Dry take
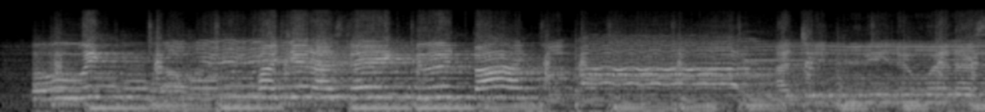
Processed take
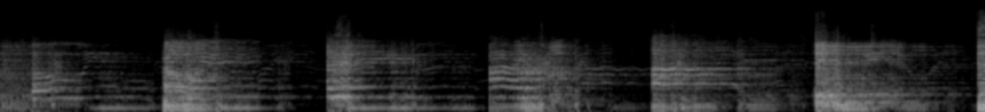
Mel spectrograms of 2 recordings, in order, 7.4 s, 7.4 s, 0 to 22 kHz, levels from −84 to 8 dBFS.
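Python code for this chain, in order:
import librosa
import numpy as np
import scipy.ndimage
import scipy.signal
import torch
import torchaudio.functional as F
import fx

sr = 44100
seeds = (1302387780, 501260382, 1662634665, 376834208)

y = fx.peak_eq(x, sr, hz=10000.0, db=-8.0, octaves=0.88)
y = fx.over_compress(y, sr, threshold_db=-35.0, ratio=-1.0)
y = fx.peak_eq(y, sr, hz=110.0, db=7.0, octaves=1.9)
y = y + 10.0 ** (-10.5 / 20.0) * np.pad(y, (int(84 * sr / 1000.0), 0))[:len(y)]
y = fx.tremolo_decay(y, sr, direction='decaying', hz=0.82, depth_db=36)
y = y * librosa.db_to_amplitude(1.0)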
